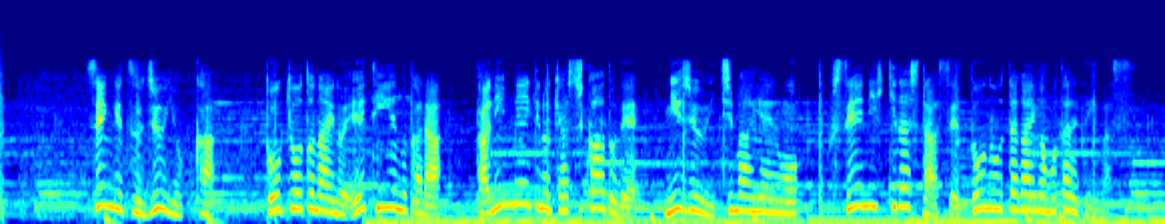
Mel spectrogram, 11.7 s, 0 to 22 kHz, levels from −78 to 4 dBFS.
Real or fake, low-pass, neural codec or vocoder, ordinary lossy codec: real; 7.2 kHz; none; none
